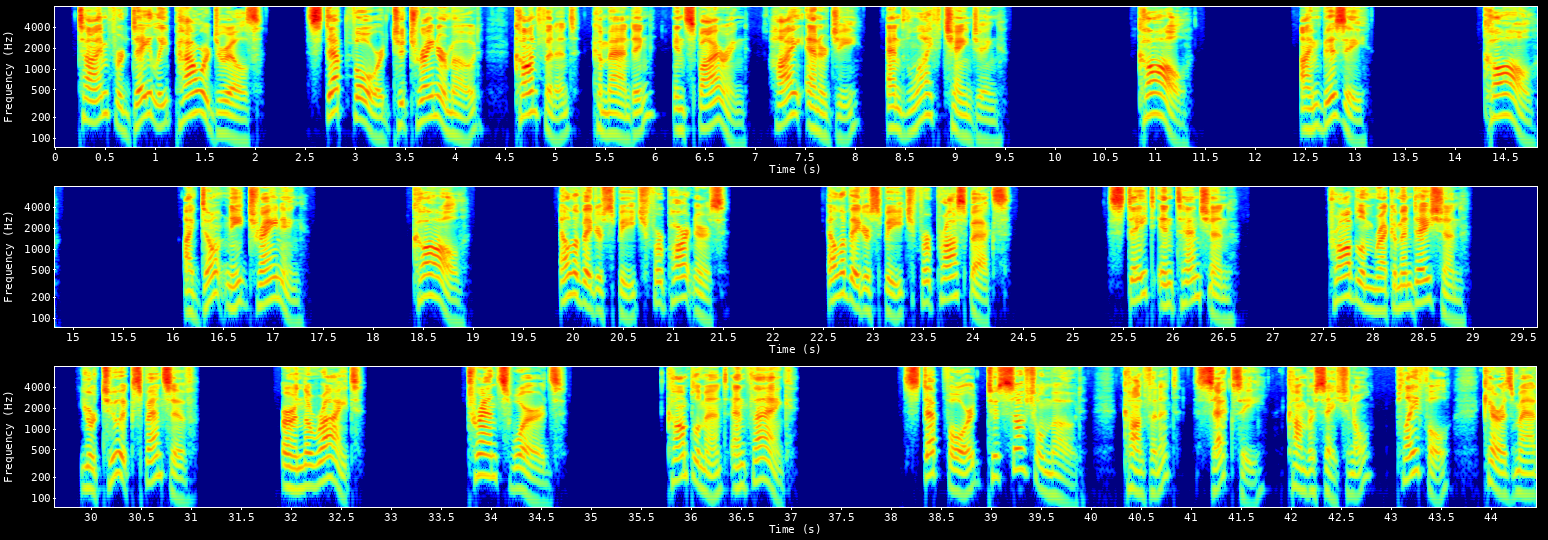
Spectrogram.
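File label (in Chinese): 外籍男, 语音提示, 英语配音; 行动力训练-语音提示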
